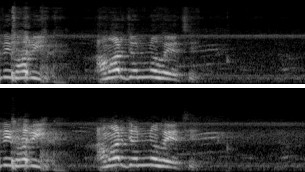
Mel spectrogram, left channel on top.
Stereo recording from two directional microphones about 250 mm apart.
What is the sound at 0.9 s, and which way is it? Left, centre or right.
Speech, centre.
